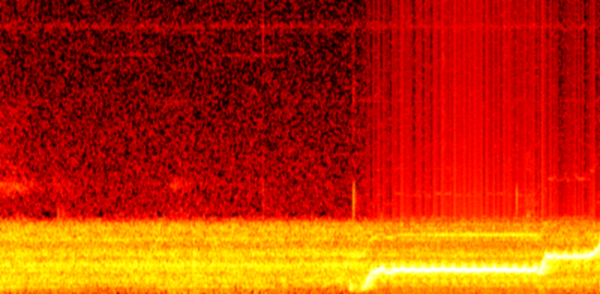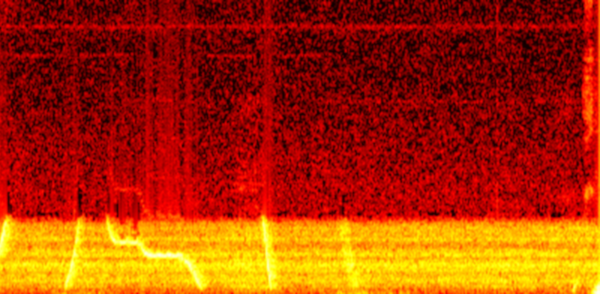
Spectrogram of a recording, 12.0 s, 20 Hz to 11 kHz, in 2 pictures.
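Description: Yaesu FT-991A receiver's speaker on the 15 m band in upper sideband: a steady background hiss of band noise, with a carrier's whistle heard as the dial is tuned across it. The whistle starts about four seconds in, rises, holds with a slight warble, steps up in pitch, then slides down several times before fading near nine seconds.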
